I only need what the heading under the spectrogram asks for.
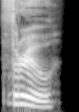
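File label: "threw", US English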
